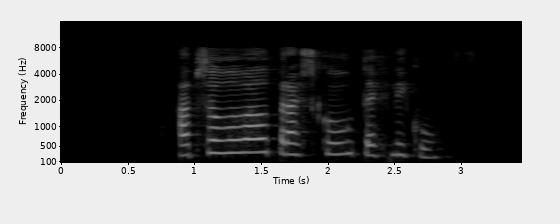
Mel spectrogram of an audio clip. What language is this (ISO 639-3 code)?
ces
